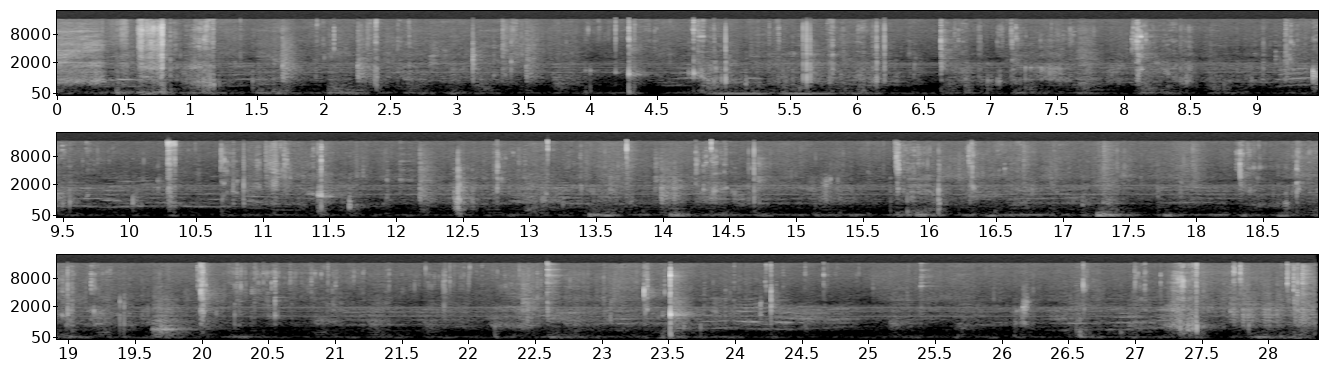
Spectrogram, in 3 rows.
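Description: Close-up chewing and mouth sounds of someone eating rice and curry by hand: soft, irregular wet clicks and smacks, one sharper click about 23 seconds in.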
